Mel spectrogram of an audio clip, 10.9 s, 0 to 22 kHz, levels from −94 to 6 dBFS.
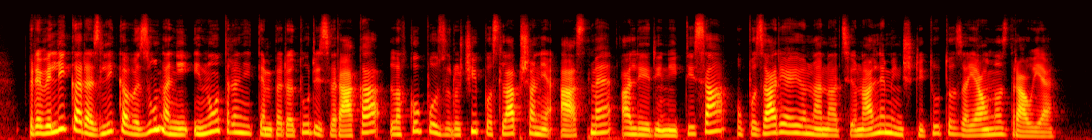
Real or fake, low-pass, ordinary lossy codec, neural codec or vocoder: fake; 14.4 kHz; none; codec, 44.1 kHz, 7.8 kbps, Pupu-Codec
